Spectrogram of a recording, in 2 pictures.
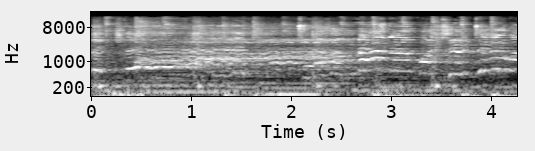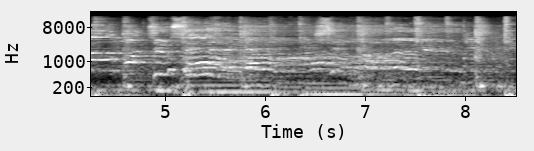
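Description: Live soul-pop band with women singing the lead over a heavy bass line, heard in a large arena.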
